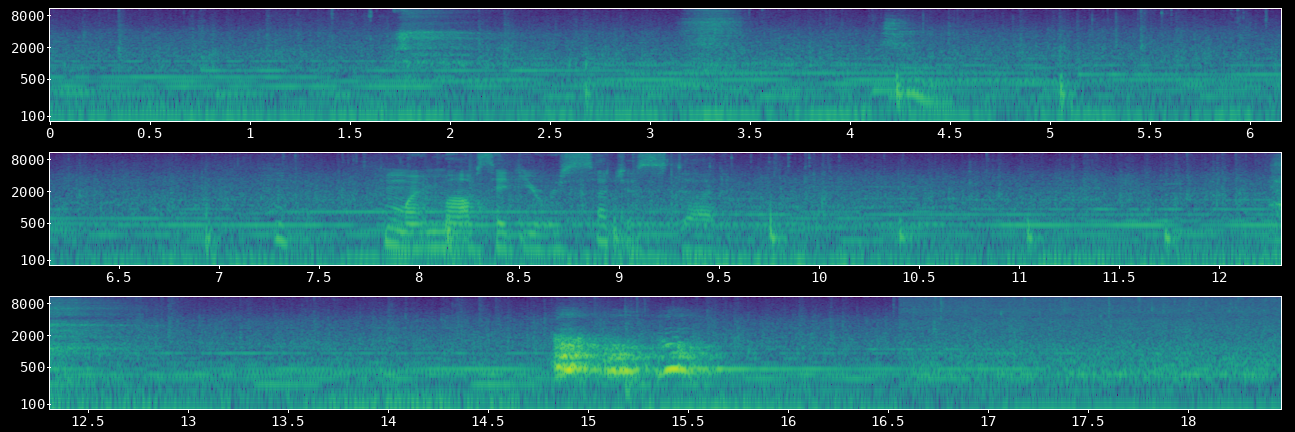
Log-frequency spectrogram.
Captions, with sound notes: [Laura clears throat] Huh! My mom said you were such a stud. [sighs] [barking]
